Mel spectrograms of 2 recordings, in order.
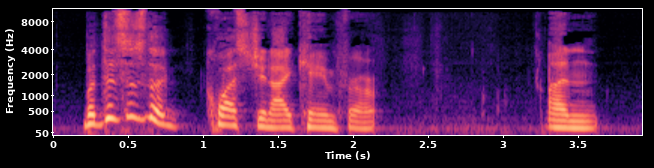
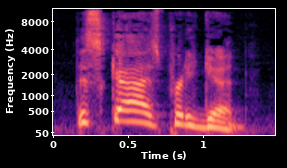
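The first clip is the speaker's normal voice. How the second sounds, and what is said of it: Joe Buck impression. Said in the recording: “That was my Joe Buck impersonation”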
